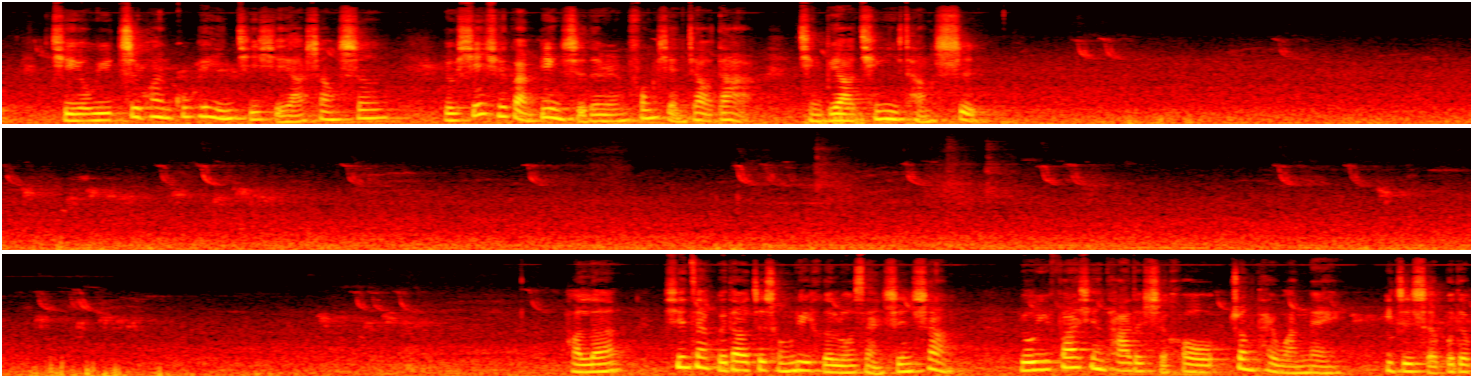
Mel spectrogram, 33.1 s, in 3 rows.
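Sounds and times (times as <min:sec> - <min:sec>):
low outdoor background rumble: 0:00.0 - 0:33.0
small birds chirping: 0:05.8 - 0:15.4, 0:16.3 - 0:23.4, 0:24.2 - 0:29.2.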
